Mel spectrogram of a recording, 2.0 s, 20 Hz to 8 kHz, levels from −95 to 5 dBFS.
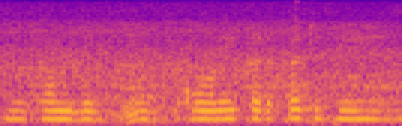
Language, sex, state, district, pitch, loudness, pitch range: Hindi, female, Chhattisgarh, Balrampur, 200 Hz, -17 LUFS, 195-205 Hz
